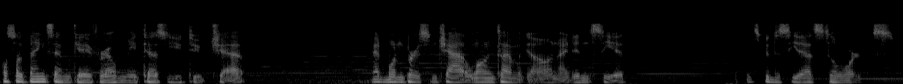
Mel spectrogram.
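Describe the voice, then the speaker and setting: A man casually commenting on his own gameplay as a guide host, chatty and relaxed while he plays. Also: sits low, normal speed, soft background music.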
